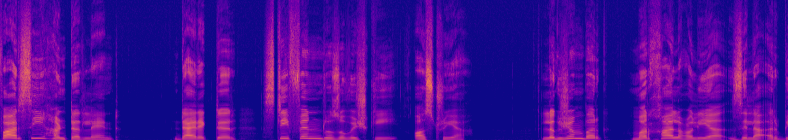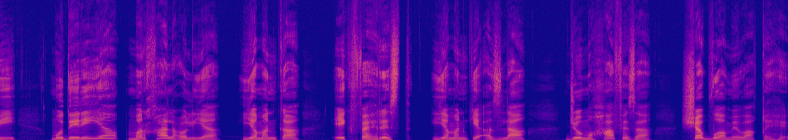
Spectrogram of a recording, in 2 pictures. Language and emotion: Urdu, neutral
